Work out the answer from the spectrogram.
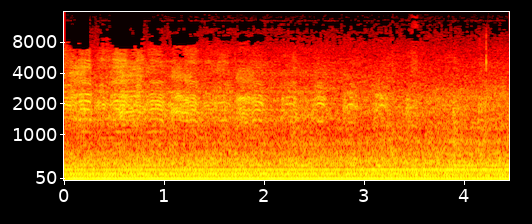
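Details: About 57 mallards, mostly females (uploader thinks), cross a street by a lake, giving nasal, overlapping quacks about four times a second over a steady low rumble of traffic.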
